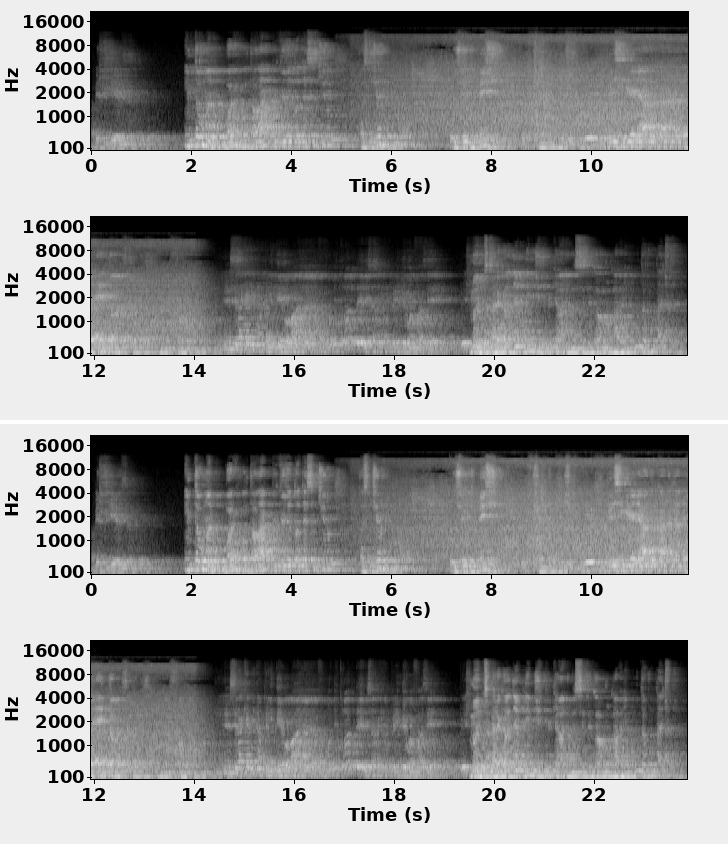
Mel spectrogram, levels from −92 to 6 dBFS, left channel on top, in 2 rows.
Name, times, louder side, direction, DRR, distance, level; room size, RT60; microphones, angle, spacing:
voice 1, 0.0-0.9 7.2-7.5 8.6-11.1 11.4-12.1 14.4-18.9 19.3-20.1, right 1 dB, 65° right, -4 dB, 3.9 m, -23 dB
voice 2, 1.9-5.1 5.4-5.9 7.2-8.1 8.8-9.6 10.1-14.0 19.5-23.5, equal, 40° right, -2 dB, 4.5 m, -17 dB
sound 1, 4.9-14.0, right 1 dB, 10° right, 3.6 m, -27 dB
25.5 x 22.5 x 4.9 m, 2.6 s
head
